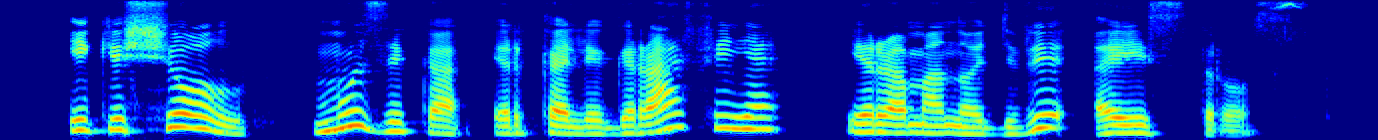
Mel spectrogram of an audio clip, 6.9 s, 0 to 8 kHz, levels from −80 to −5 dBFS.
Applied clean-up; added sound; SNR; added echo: none; none; none; none.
